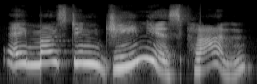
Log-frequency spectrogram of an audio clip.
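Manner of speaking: a high, slow touch of an agreeable husband; lightly voiced old man. A narrator's reading. Husband agreeing with his wife's plan, slow and high. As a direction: agree warmly, savoring each word. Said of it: "agreed Mister Grinling".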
